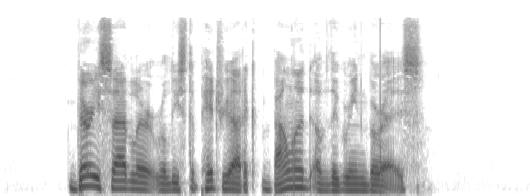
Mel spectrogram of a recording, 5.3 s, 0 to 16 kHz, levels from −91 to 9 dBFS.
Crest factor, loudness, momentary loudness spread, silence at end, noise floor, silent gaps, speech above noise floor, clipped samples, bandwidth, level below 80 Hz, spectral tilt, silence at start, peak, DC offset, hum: 16 dB; -26 LUFS; 7 LU; 1.1 s; -86 dBFS; none; 60 dB; under 0.1%; 11.5 kHz; -60 dBFS; -6 dB/octave; 0.7 s; -12 dBFS; under 0.1%; none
